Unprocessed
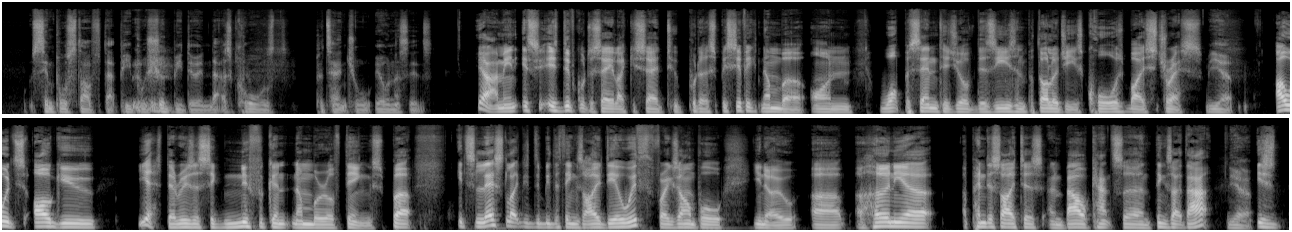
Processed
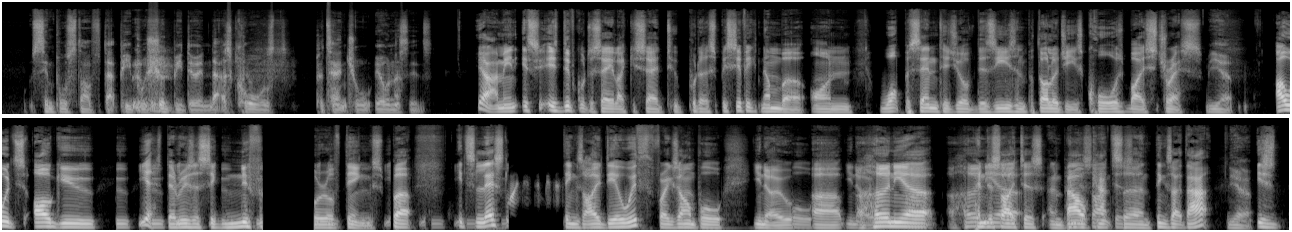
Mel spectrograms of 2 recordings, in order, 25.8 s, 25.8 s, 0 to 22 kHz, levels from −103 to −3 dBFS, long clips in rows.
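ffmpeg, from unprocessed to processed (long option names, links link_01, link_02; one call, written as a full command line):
ffmpeg -i in.wav -filter_complex "[0:a]asettb=1/sr,asplit=3[link_01][link_02][link_03];[link_01]atrim=end=1.014[link_04];[link_02]atrim=start=1.01:end=4,asetpts=PTS-STARTPTS,afade=type=in:duration=0.004:curve=qsin,afade=type=out:start_time=2.986:duration=0.004:curve=qsin,asplit=2[link_05][link_06];[link_06]highpass=frequency=720:poles=1,volume=18dB,asoftclip=type=tanh:threshold=-19dB[link_07];[link_05][link_07]amix=inputs=2:normalize=0,lowpass=frequency=2500:poles=1,volume=-6dB[link_08];[link_03]atrim=start=3.996[link_09];[link_04][link_08]acrossfade=duration=0.004:curve1=hsin:curve2=qsin[link_10];[link_10][link_09]acrossfade=duration=0.004:curve1=qsin:curve2=hsin,asplit=2[link_11][link_12];[link_12]afade=type=in:start_time=13.67:duration=0.01,afade=type=out:start_time=14.3:duration=0.01,aecho=0:1:350|700|1050|1400|1750|2100|2450|2800|3150|3500|3850|4200:0.530884|0.451252|0.383564|0.326029|0.277125|0.235556|0.200223|0.170189|0.144661|0.122962|0.104518|0.0888399[link_13];[link_11][link_13]amix=inputs=2:normalize=0,asplit=3[link_14][link_15][link_16];[link_14]afade=type=out:start_time=17.92:duration=0.02[link_17];[link_15]asuperpass=centerf=1400:order=12:qfactor=1.3,afade=type=in:start_time=17.92:duration=0.02,afade=type=out:start_time=18.49:duration=0.02[link_18];[link_16]afade=type=in:start_time=18.49:duration=0.02[link_19];[link_17][link_18][link_19]amix=inputs=3:normalize=0,asplit=3[link_20][link_21][link_22];[link_20]afade=type=out:start_time=20.76:duration=0.02[link_23];[link_21]aecho=1:1:914:0.316,afade=type=in:start_time=20.76:duration=0.02,afade=type=out:start_time=24.21:duration=0.02[link_24];[link_22]afade=type=in:start_time=24.21:duration=0.02[link_25];[link_23][link_24][link_25]amix=inputs=3:normalize=0,asplit=3[link_26][link_27][link_28];[link_26]atrim=end=15.48,asetpts=PTS-STARTPTS,afade=type=out:start_time=15.476:duration=0.004:curve=hsin[link_29];[link_27]atrim=start=15.48:end=16,asetpts=PTS-STARTPTS,volume=0[link_30];[link_28]atrim=start=16,asetpts=PTS-STARTPTS,afade=type=in:duration=0.004:curve=hsin[link_31];[link_29][link_30][link_31]concat=n=3:v=0:a=1" out.wav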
